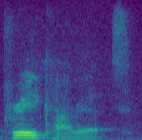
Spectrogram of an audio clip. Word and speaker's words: precariat: How do you pronounce it? Precariat.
